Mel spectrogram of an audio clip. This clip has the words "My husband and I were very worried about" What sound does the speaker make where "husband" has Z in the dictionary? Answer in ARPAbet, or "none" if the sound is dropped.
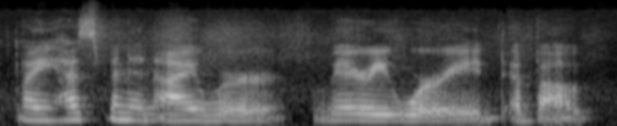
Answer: Z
